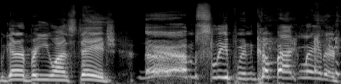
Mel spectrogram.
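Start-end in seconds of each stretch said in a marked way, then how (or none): 1.5-3.4 high-pitched, dismissive brush-off voice. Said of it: "my excellent Kirk Douglas impression".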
